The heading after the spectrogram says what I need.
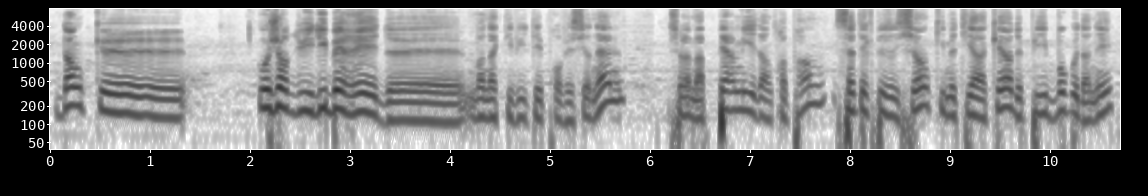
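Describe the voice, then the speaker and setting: A man's voice: on the high side, measured pace, creaky, warm tone, lo-fi sound. An older man from Nice, the organizer of a local art exhibition, answering interview questions hesitantly with frequent repeats. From Nice, France.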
